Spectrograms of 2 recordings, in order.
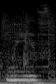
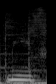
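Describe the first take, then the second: The two takes are said the same way.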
